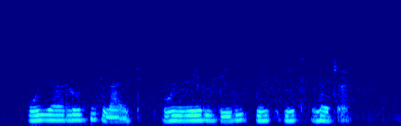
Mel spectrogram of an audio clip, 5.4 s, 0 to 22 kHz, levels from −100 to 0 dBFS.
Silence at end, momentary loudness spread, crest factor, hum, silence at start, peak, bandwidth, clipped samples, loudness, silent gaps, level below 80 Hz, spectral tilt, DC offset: 0.65 s; 7 LU; 14 dB; none; 0.35 s; -50 dBFS; 7.4 kHz; under 0.1%; -64 LUFS; none; under -90 dBFS; -9 dB/octave; under 0.1%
